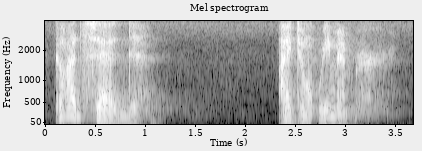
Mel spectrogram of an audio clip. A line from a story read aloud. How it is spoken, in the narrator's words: The woman hesitated for just a moment, then softly answered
